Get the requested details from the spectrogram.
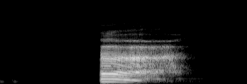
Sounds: Sigh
